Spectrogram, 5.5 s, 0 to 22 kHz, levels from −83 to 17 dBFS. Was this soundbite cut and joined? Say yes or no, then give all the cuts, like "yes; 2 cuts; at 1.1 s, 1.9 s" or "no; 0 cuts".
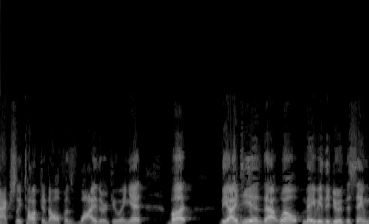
no; 0 cuts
